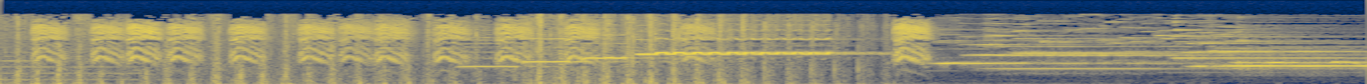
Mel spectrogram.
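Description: A flock of frightened rooks rising from a nearby oak forest caws loudly and frantically, harsh overlapping calls in rapid bursts for about seven seconds, then fading into thinner, sustained tonal notes. No voices are heard.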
